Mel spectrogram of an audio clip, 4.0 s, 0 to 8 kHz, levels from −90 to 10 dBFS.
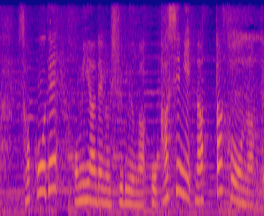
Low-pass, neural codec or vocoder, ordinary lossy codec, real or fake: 7.2 kHz; codec, 16 kHz in and 24 kHz out, 1 kbps, XY-Tokenizer; none; fake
